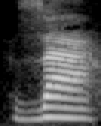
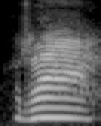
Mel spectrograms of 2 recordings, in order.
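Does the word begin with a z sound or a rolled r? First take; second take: z sound; rolled r. First: It begins with a buzzing z sound. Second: It begins with a lightly rolled r. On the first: This is the northern pronunciation. "Dans le nord, je vais prononcer za" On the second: This is the southern pronunciation. "Dans le sud, ra"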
